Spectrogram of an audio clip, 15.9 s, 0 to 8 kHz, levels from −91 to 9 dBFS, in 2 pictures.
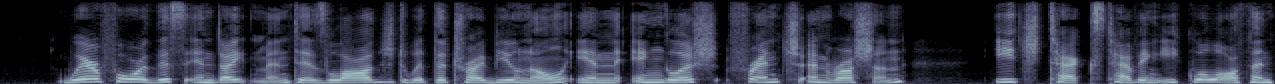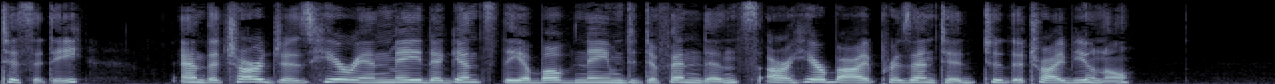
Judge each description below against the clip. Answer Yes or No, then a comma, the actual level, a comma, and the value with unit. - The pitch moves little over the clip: Yes, narrow, 2.2 semitones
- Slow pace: Yes, slow, 130 wpm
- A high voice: Yes, high, 210 Hz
